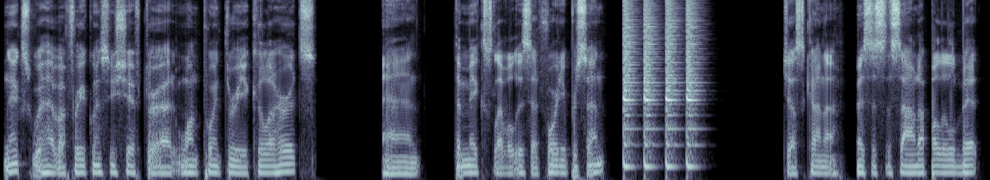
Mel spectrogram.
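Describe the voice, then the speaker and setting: Man through a very deep voice changer. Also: flat delivery, unhurried, gravelly, long pauses, heavy background noise. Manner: laid-back and technical, with frequent fillers. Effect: voice changer deepening his voice. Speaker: music production tutorial host. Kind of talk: walkthrough narration over a screen recording.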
